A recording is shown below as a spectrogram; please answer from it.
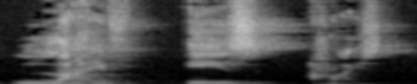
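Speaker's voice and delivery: very slow, stretched words; slow refrain. Acted. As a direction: savour each word.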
